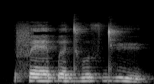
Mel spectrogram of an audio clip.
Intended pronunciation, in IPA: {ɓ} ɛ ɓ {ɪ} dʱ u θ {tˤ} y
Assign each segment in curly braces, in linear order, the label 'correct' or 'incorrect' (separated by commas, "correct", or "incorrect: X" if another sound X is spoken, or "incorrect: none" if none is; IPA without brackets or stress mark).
incorrect: f, incorrect: ə, incorrect: dʱ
